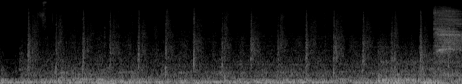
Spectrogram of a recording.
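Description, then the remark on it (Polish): Quick running footsteps of someone running up from behind, near allotment gardens, pound out a steady, fast rhythm, about a dozen strides in a row, over a low rumbling background with no one speaking. “Przeszłam przez kładkę nad skawinką i kiedy byłam obok ogródków działkowych, usłyszałam, że ktoś za mną biegnie.”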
